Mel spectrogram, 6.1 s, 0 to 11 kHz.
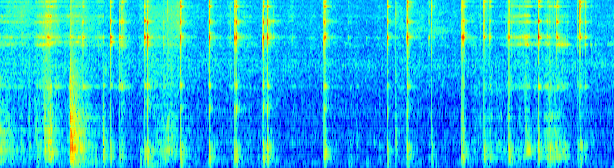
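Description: An empty cut-crystal glass tumbler, first with its mouth and then its side turned toward the camera, is tapped with long nails. About twenty quick, irregular clinks each ring briefly with a bright glassy tone over a low body near 400 Hz. The sound is quiet and clipped, with short pauses between the taps.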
